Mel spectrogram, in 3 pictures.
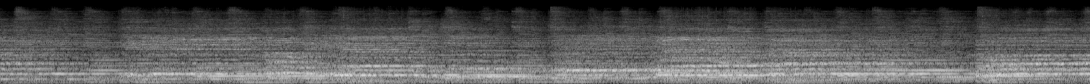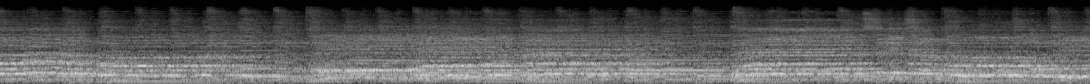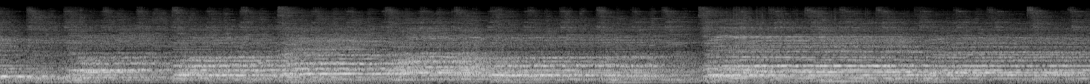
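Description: A church choir singing a hymn in phrases that repeat every few seconds, with sustained low notes beneath.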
